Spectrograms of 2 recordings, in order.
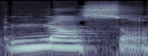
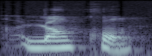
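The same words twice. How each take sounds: First: The c is said as a soft s sound. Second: The c is said as a hard k sound. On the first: The speaker calls it right. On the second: The speaker calls it wrong.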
